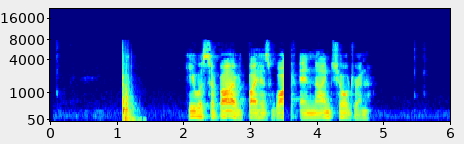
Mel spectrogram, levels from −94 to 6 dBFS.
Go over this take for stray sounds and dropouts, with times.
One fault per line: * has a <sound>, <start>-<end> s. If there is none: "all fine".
* has a thud, 1.1-1.5 s
* has a dropout, 3.5-3.6 s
